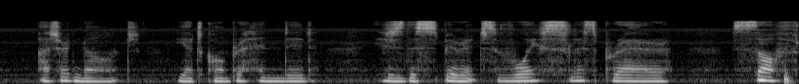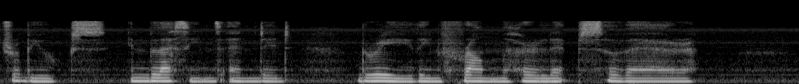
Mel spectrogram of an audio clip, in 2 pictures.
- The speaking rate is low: Yes, slow, 65 wpm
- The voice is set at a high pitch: No, medium, 145 Hz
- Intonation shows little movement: Yes, narrow, 1.9 semitones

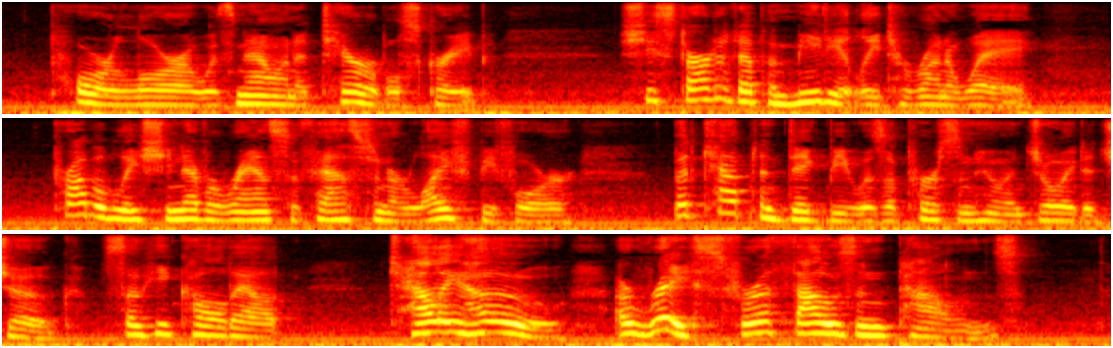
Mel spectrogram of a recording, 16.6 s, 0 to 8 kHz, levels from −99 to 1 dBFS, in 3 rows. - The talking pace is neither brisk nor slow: Yes, average, 170 wpm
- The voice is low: No, medium, 180 Hz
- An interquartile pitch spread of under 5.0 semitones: No, wide, 5.5 semitones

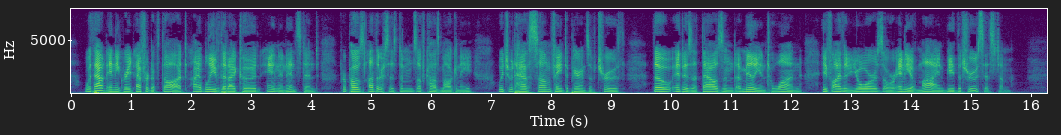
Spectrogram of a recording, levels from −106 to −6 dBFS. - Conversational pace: Yes, average, 175 wpm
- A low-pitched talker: No, medium, 150 Hz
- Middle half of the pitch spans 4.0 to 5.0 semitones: No, average, 3.1 semitones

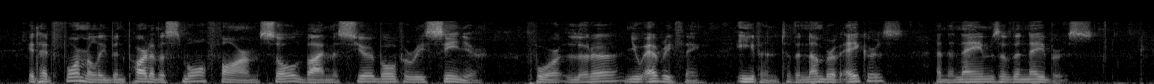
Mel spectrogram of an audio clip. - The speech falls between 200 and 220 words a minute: No, average, 155 wpm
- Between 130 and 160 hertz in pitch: No, low, 120 Hz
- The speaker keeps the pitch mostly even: No, average, 3.2 semitones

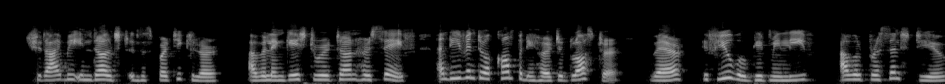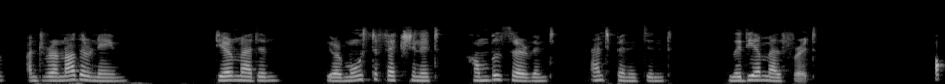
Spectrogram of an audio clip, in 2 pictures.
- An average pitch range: Yes, average, 3.4 semitones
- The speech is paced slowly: No, average, 150 wpm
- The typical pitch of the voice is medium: No, high, 195 Hz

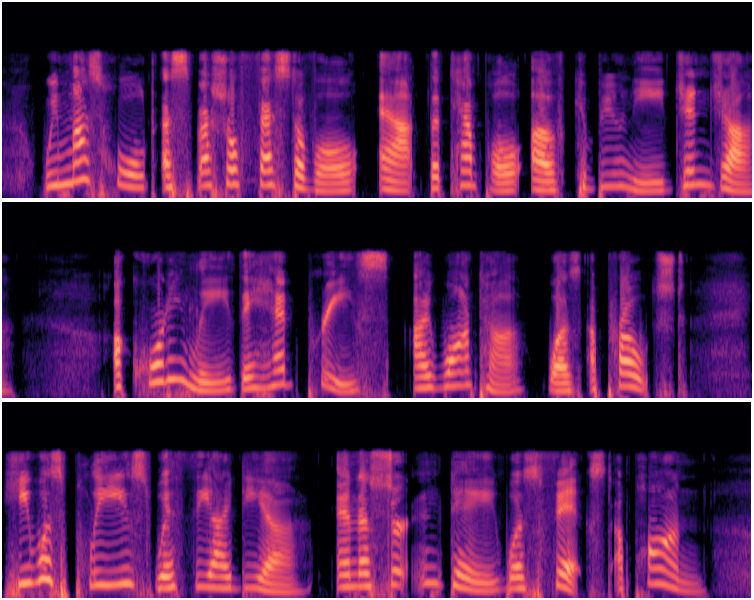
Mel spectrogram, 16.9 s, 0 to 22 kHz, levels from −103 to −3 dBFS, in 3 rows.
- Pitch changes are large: Yes, wide, 8.1 semitones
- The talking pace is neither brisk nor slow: No, slow, 115 wpm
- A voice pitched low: No, high, 235 Hz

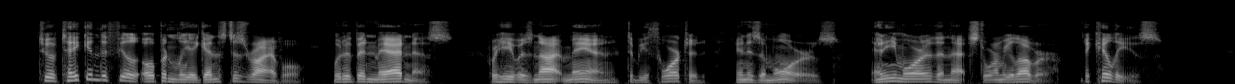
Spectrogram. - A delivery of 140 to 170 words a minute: Yes, average, 150 wpm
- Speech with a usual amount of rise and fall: Yes, average, 3.5 semitones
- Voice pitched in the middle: No, low, 120 Hz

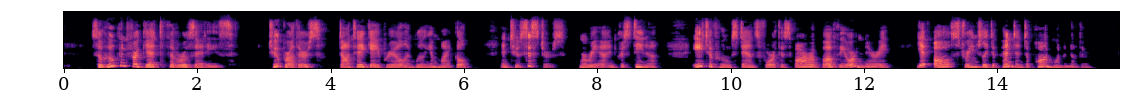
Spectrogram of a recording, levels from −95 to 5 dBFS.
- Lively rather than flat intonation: Yes, wide, 6.6 semitones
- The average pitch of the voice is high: Yes, high, 215 Hz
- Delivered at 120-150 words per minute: Yes, slow, 135 wpm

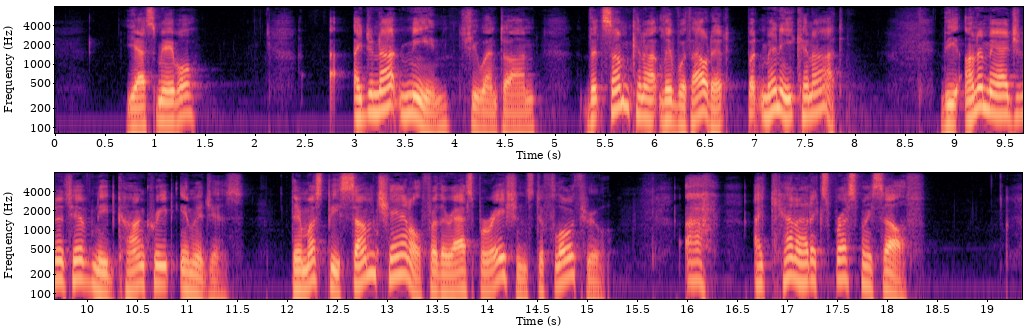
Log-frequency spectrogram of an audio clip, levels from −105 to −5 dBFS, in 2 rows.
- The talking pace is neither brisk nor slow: No, slow, 120 wpm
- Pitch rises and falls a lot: Yes, wide, 7.2 semitones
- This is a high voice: No, medium, 140 Hz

